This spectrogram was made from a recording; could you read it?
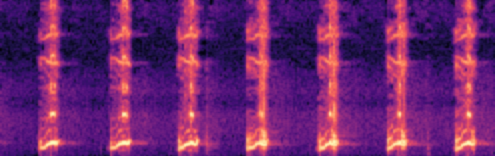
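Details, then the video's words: Repeated croaking notes of a white-breasted waterhen, used as a trapping lure, each a brief nasal upslurred 'kwak' spaced evenly roughly every half second, seven in a row with no other sounds. "suara ampuh pikat burung wak-wak"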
